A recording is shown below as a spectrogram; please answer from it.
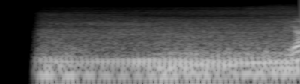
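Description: A truck engine idling steadily, a low even running sound with a fine regular pulse, cutting in a moment after the start.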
